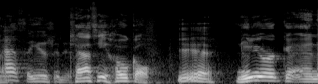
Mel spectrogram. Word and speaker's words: Hochul: Kathy Hochul. Yeah. New York, and I might be pronouncing that slightly wrong, but Oh, Hochul is right.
